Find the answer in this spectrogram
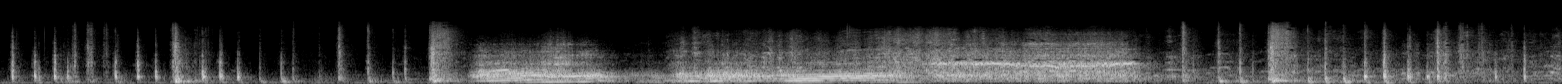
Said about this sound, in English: I thought I'd never get here. Hey, how come you drove your car over here? You only live next door.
